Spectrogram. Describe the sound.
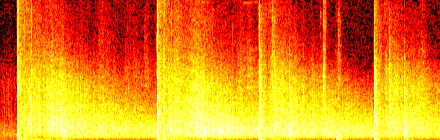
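Shotgun fire at clay target shooting in a snowy field surrounded by pine trees: four sharp, sudden cracks spaced about a second apart over a steady, noisy background.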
